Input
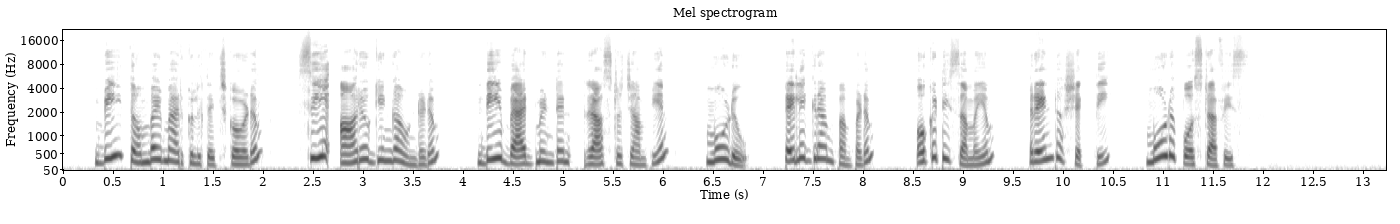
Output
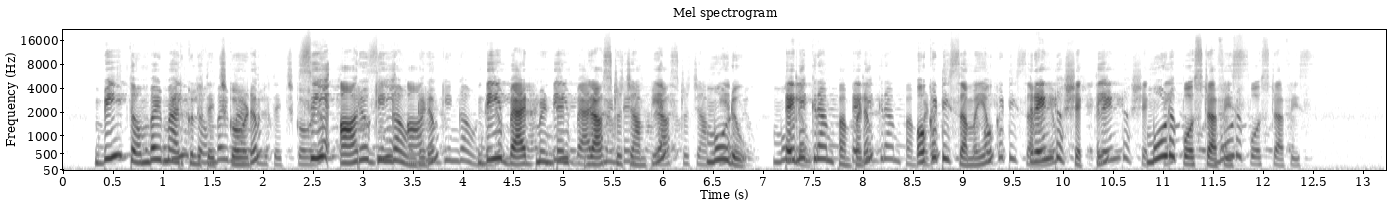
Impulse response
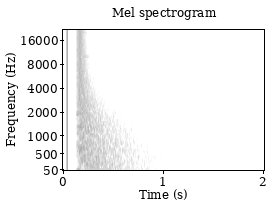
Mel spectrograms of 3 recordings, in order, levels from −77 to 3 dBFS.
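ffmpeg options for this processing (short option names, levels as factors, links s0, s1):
-filter_complex "[0:a]equalizer=f=2100:t=o:w=3:g=11.5,aecho=1:1:668:0.335,asplit=2[s0][s1];[1:a]atrim=start_sample=2205,atrim=end_sample=6174[s2];[s1][s2]afir=irnorm=-1:irlink=0,volume=0.15[s3];[s0][s3]amix=inputs=2:normalize=0,volume=1.19"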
